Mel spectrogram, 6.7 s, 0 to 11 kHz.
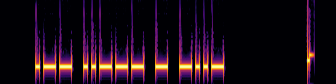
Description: Morse code, heard as a keyed tone, about 15 wpm, 700 Hz. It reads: W2TX
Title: USA Call Signs - 4 Characters - 2x Character Spacing - 15wpm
